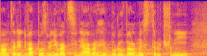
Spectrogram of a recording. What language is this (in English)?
Czech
